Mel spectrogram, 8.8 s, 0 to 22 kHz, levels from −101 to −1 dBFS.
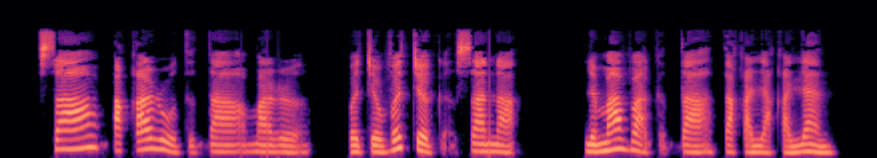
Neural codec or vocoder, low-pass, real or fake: none; 9.9 kHz; real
